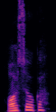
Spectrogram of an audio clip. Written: råsukker

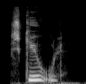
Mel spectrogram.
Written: skjul

